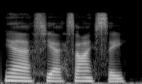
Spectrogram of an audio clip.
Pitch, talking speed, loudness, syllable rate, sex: 155 Hz, 170 wpm, -18 LUFS, 3.3 syllables/s, female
